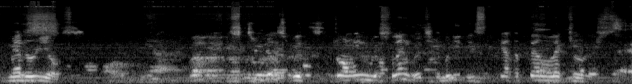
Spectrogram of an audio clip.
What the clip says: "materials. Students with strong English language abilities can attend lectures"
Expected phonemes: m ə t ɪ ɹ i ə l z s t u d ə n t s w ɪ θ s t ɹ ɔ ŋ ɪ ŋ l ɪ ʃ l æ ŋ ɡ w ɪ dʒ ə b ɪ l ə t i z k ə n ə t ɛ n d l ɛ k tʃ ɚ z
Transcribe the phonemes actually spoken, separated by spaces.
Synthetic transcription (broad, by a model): m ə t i ɹ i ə l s s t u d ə n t s w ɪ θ s t ɹ ɔ ŋ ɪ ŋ w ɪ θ l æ ŋ ɡ w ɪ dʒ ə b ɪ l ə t i s k ə n ə t ɛ n d l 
